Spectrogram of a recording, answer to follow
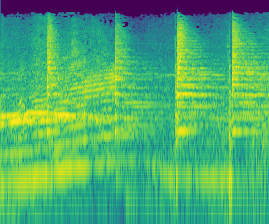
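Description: Slow Korean pungmul percussion, a drum-and-gong stroke about once a second with a ringing metallic tone left hanging after each. Over the first two seconds a car engine's rising note, as it accelerates, runs beneath the strokes.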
